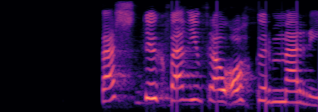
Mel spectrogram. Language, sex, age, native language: Icelandic, female, 7, Icelandic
